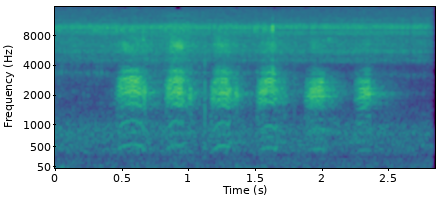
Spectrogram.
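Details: Mallards near a lake: a run of six loud, nasal quacks, about three per second, each even in length, over a soft steady background hiss.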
